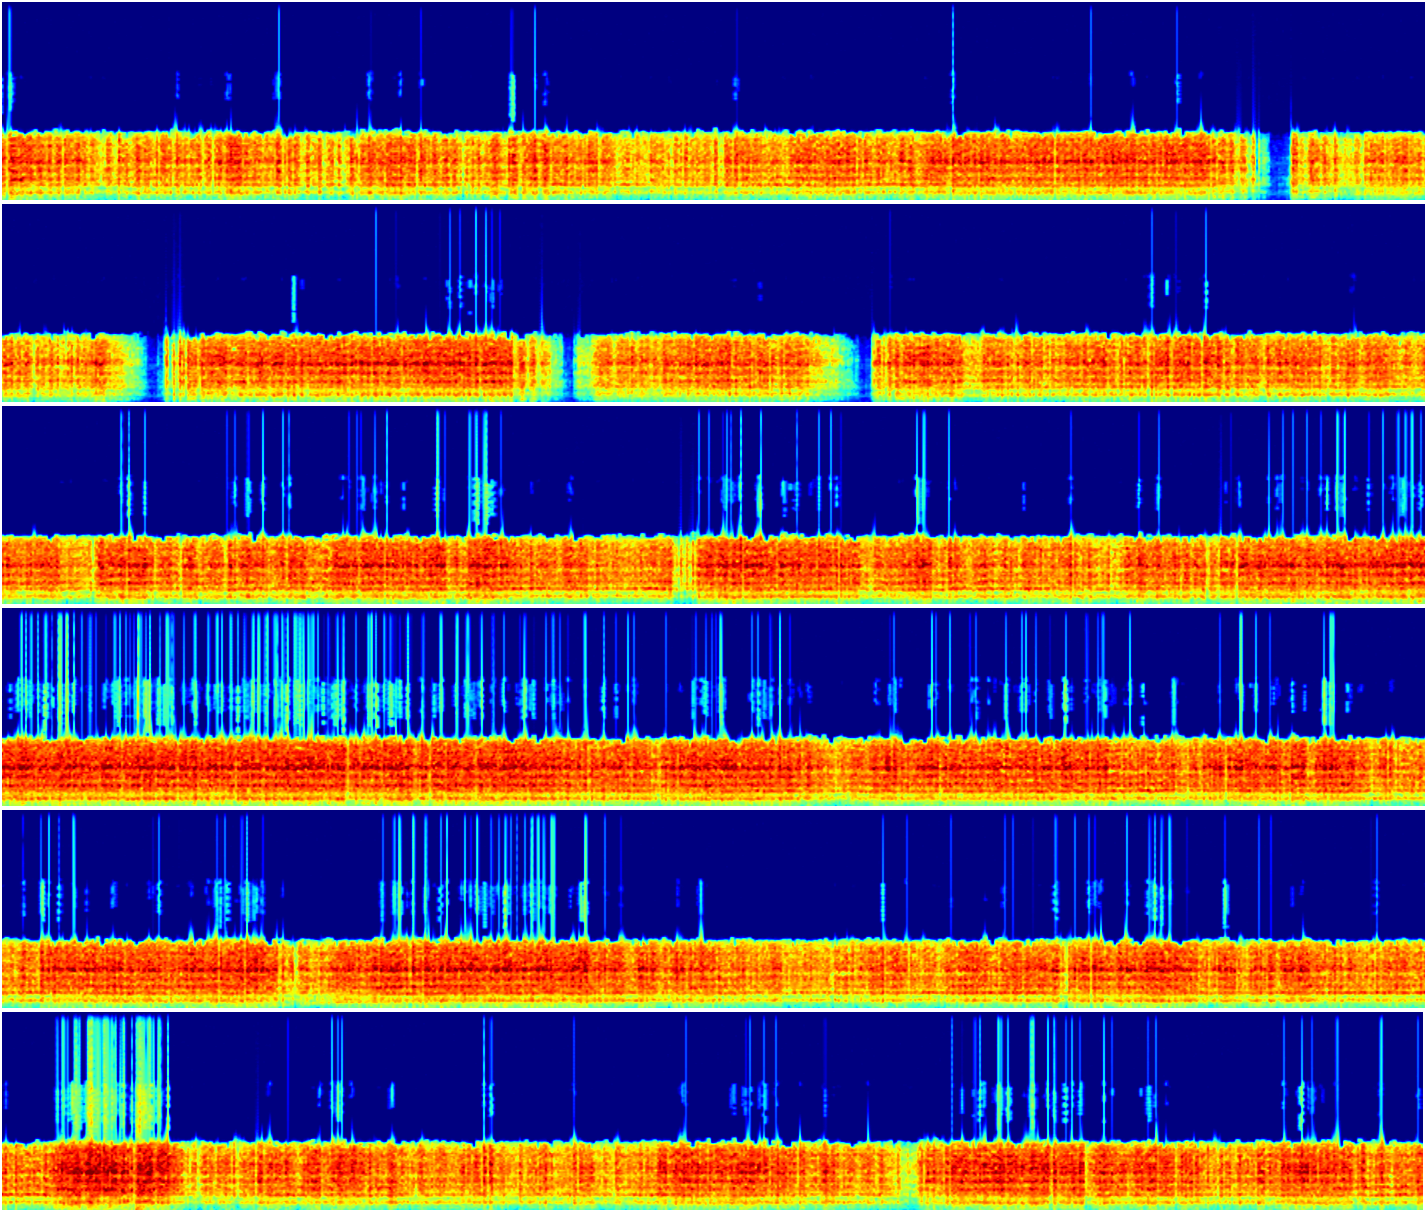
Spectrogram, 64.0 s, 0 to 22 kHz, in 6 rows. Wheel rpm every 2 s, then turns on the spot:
230, 230, 230, 220, 130, 140, 190, 130, 120, 230, 230, 220, 220, 230, 230, 220, 210, 220, 230, 220, 220, 220, 190, 220, 230, 230, 230, 240, 230, 220, 220, 220.
8-10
